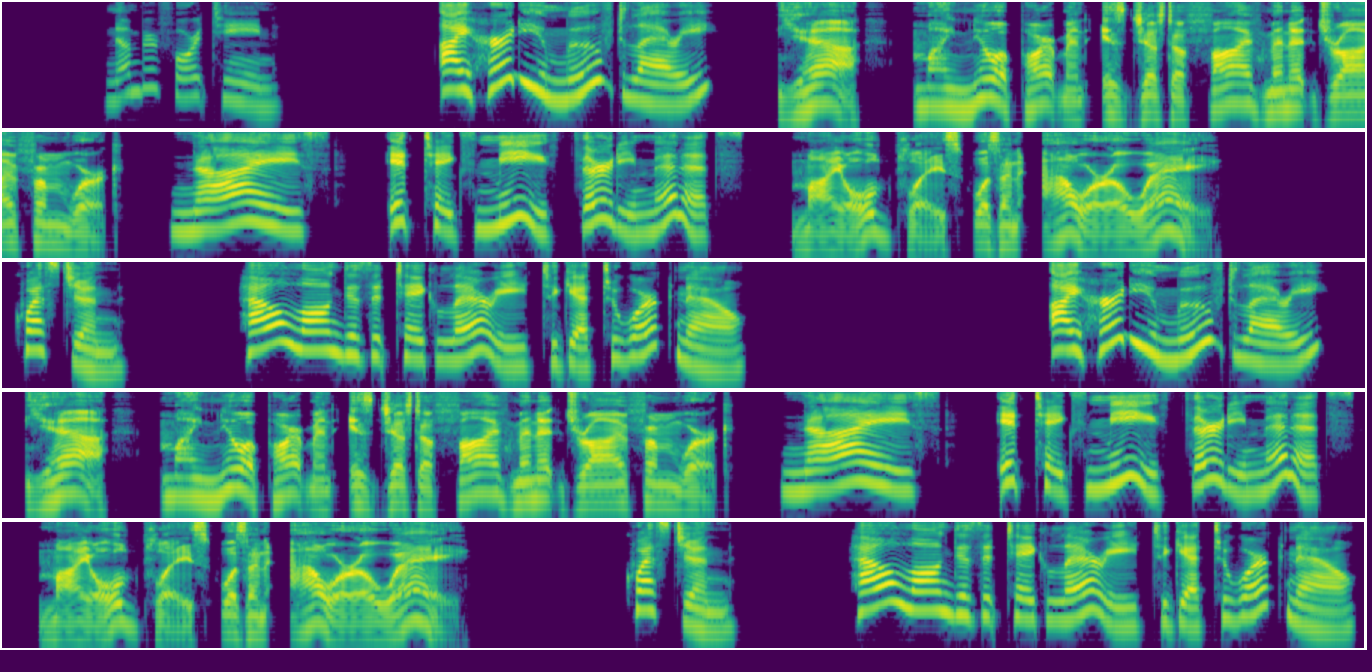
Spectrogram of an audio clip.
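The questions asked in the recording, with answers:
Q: Question. How long does it take Larry to get to work now?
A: 5 minutes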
